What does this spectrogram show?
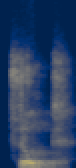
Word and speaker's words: truth: I mean, once I pronounce, you just repeat this word. Okay. Truth.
